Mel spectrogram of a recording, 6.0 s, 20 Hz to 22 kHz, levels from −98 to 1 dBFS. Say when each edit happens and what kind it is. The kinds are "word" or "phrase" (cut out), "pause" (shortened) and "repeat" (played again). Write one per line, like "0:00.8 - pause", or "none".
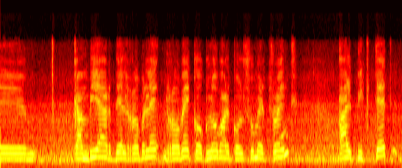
none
